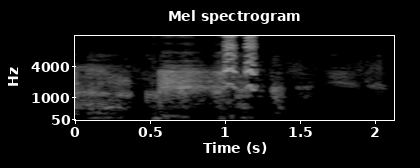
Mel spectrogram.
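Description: A dog's squeaky toy squeaks twice in quick succession about a second in, sharp and high, after a second of rustling noise.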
